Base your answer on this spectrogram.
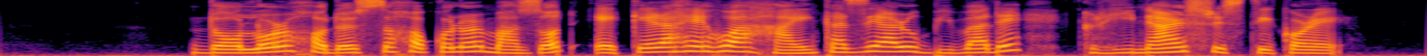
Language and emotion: Assamese, disgusted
